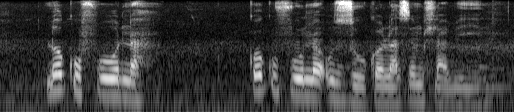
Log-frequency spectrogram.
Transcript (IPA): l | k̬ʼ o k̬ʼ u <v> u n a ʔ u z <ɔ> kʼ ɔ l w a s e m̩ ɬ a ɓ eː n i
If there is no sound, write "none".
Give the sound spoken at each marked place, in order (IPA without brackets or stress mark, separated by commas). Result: f, u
